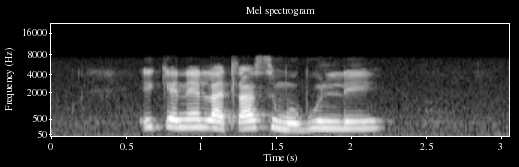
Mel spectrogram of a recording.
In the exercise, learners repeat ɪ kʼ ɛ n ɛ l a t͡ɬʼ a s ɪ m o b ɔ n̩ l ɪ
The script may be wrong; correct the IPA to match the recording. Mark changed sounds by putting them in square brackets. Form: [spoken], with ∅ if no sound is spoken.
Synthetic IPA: ɪ kʼ ɛ n ɛ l a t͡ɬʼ a s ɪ m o b [u] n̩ l ɪ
